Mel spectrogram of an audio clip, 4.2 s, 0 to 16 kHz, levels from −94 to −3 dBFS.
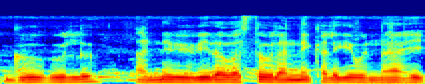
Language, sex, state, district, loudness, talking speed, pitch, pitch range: Telugu, male, Andhra Pradesh, Sri Satya Sai, -14 LUFS, 85 wpm, 100 Hz, 95-100 Hz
